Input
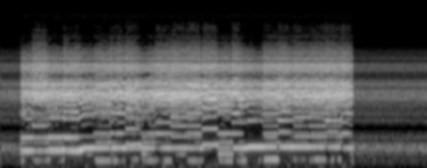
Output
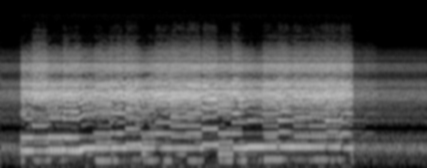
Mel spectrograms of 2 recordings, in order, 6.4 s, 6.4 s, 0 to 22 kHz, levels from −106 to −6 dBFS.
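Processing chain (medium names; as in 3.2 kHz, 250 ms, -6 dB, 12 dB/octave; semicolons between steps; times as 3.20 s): hum notches 50/100/150 Hz; delay 363 ms -23 dB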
